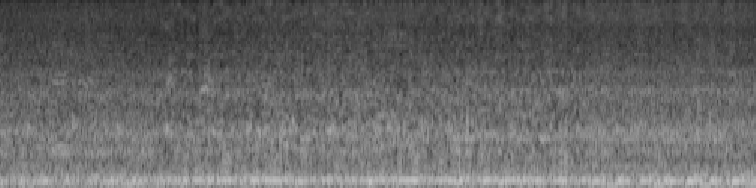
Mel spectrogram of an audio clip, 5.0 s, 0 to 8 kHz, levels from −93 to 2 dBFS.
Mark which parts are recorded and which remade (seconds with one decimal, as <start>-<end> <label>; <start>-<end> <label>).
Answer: 0.0-1.0 recorded; 1.0-3.9 remade; 3.9-5.0 recorded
